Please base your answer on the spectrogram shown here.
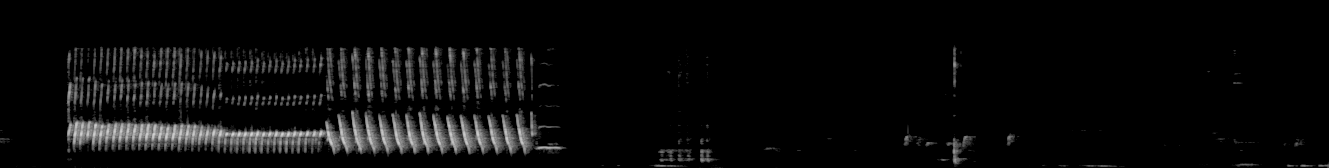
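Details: Singing hybrid of goldfinch and canary, with a high buzzing trill that switches midway to a rapid rattle of repeated crisp notes, then quiet scattered chips and clicks.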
